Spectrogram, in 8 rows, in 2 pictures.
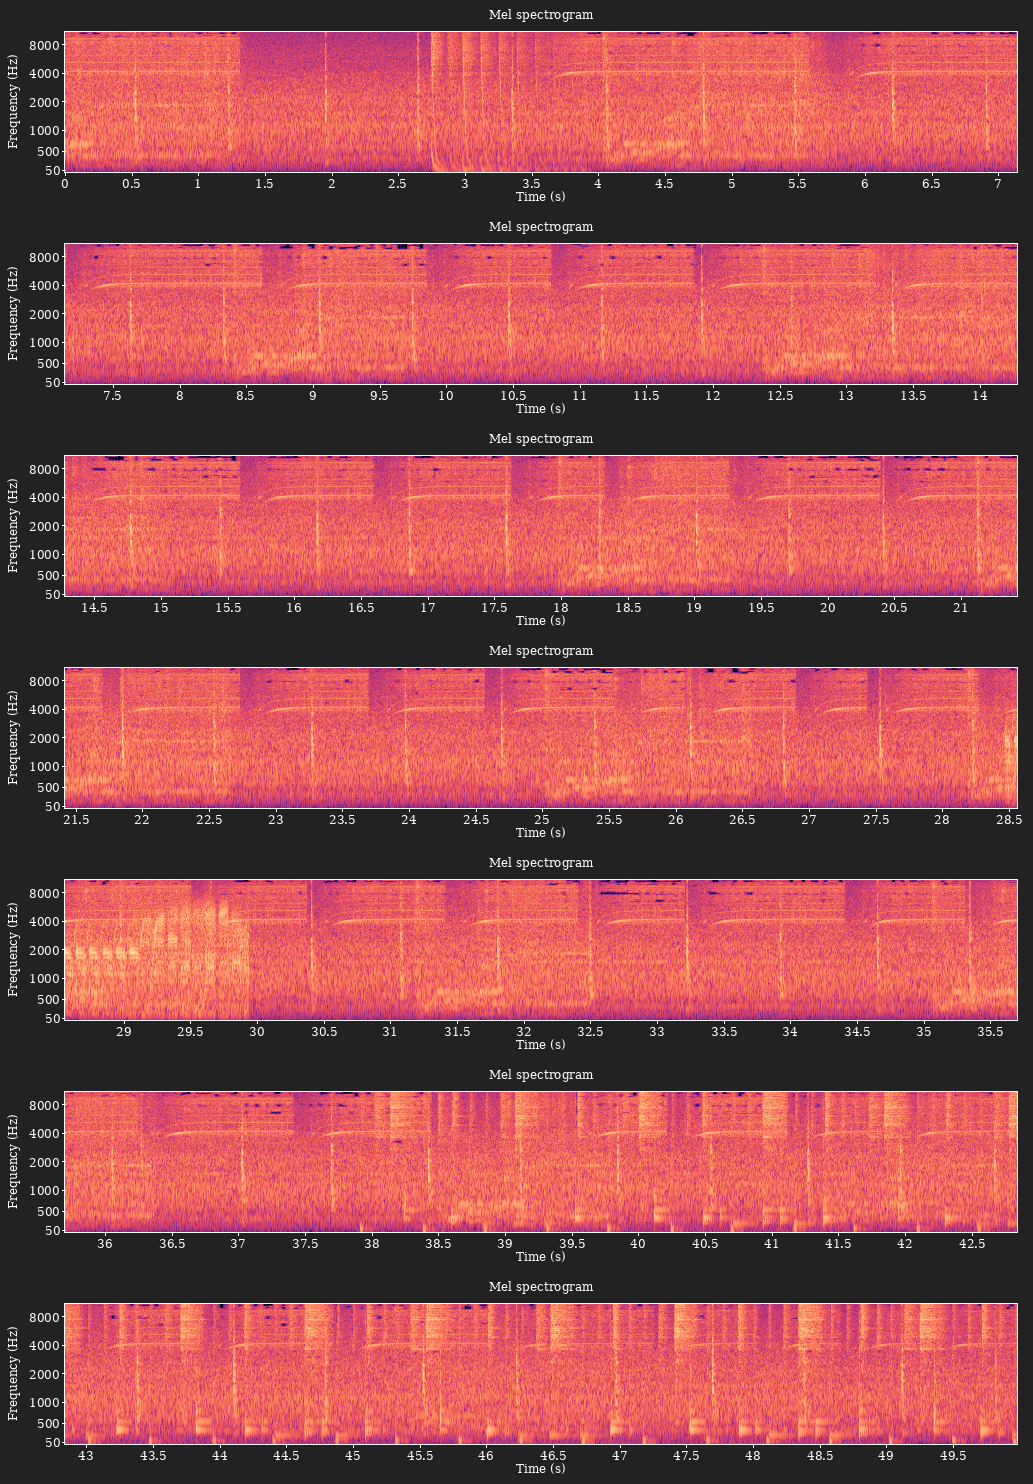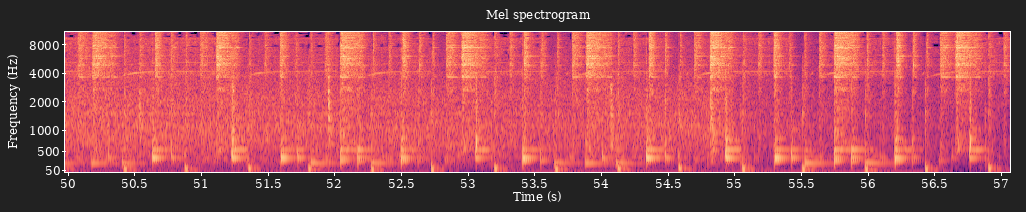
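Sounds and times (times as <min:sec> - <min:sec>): constant mechanical hum: 0:00.0 - 0:39.9.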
